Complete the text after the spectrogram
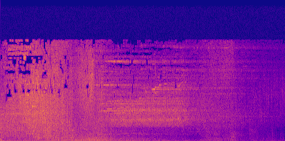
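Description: A triumphant fanfare swells and then slowly fades.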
